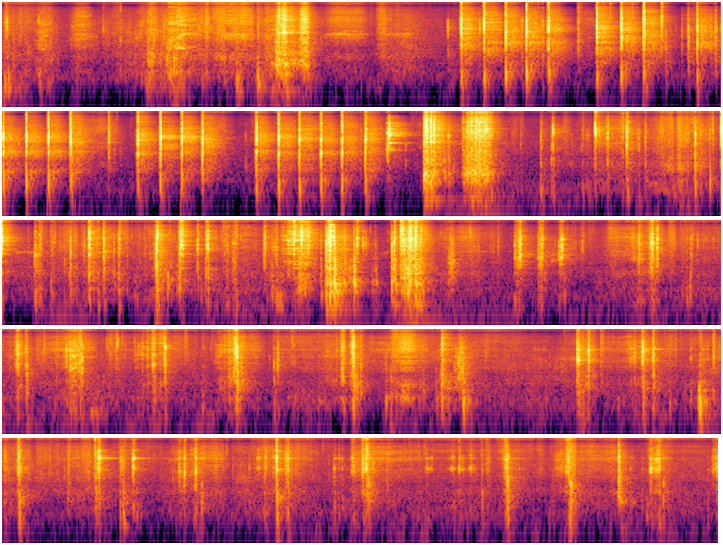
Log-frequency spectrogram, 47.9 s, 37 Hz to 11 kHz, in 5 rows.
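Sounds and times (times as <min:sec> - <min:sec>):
hand tools scraping a hoof: 0:01.9 - 0:04.3, 0:14.4 - 0:16.4, 0:17.5 - 0:26.8, 0:27.4 - 0:35.4, 0:36.3 - 0:47.9.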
